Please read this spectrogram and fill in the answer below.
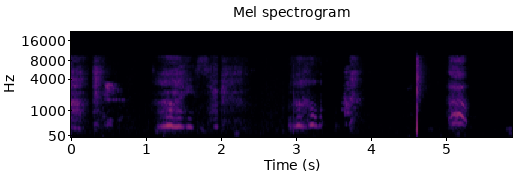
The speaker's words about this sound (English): Slap your ass for me.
